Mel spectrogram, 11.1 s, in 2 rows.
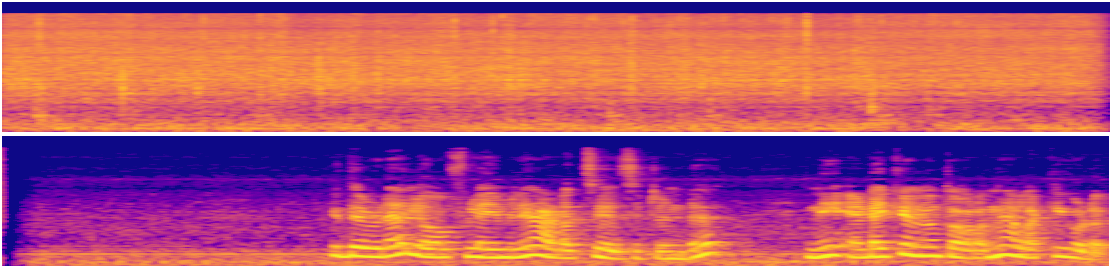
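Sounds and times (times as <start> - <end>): vegetables sizzling in oil: 0.0 - 5.6.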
